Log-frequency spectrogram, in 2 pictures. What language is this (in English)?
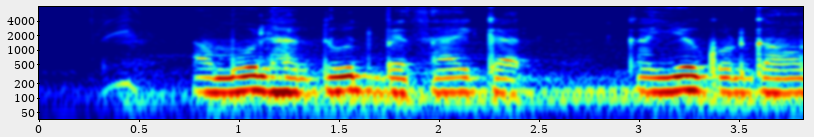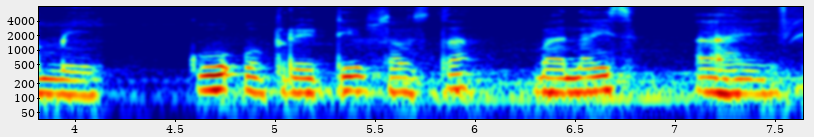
Chhattisgarhi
